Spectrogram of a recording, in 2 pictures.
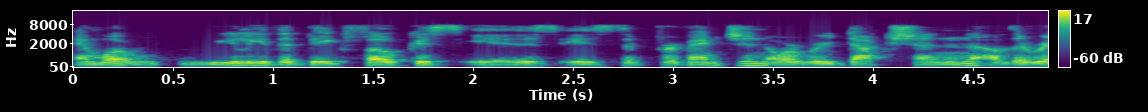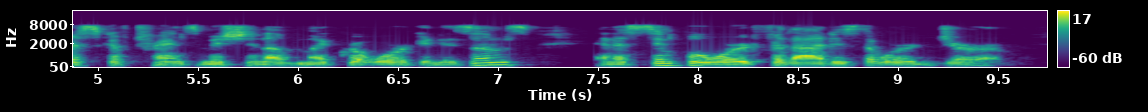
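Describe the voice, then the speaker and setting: A man with an ordinary speaking voice and a fairly low pitch talks at a moderate pace with ordinary pitch variation. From French Canadian background. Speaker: health and safety presenter. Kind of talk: webinar presentation. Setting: online webinar.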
